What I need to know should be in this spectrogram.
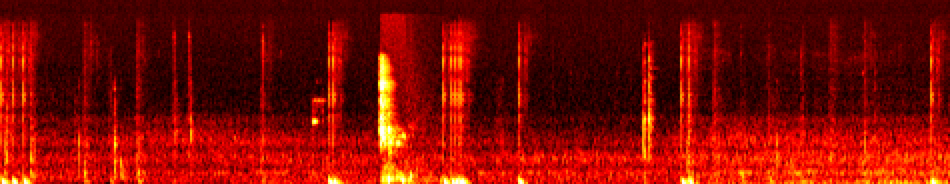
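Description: Short clicks sound now and then.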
